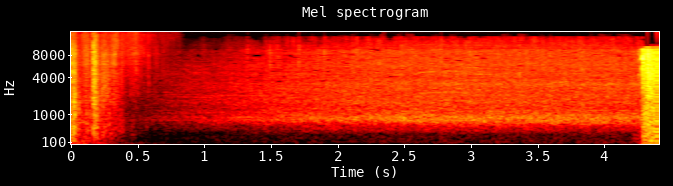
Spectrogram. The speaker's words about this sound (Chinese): 跆拳道馆的大门被用力拉开了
